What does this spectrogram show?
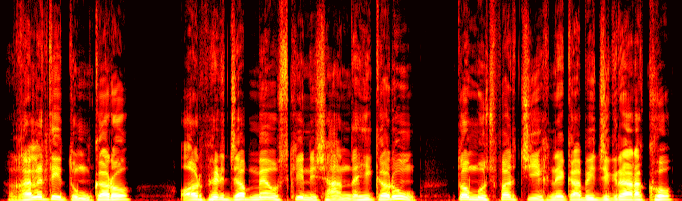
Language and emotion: Urdu, disgusted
